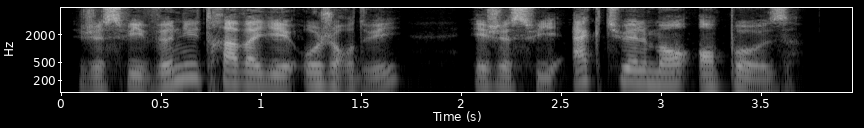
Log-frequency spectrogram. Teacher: Make the L sound lighter, like actuel.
